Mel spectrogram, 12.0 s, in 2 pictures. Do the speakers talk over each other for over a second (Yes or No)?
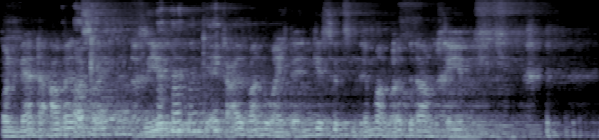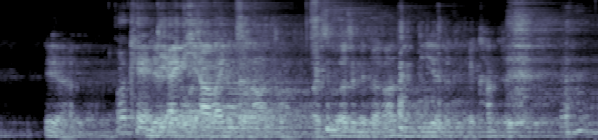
Yes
